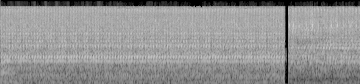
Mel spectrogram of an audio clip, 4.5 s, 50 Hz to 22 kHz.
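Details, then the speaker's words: 2008 VW/Audi 2.0T TSI after intake-port carbon cleaning, once air has been pushed out of the fuel rail. It now idles evenly under a steady hiss and whine with one brief dropout, running smooth with no misses. "That's it. Now our jet is running smooth."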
